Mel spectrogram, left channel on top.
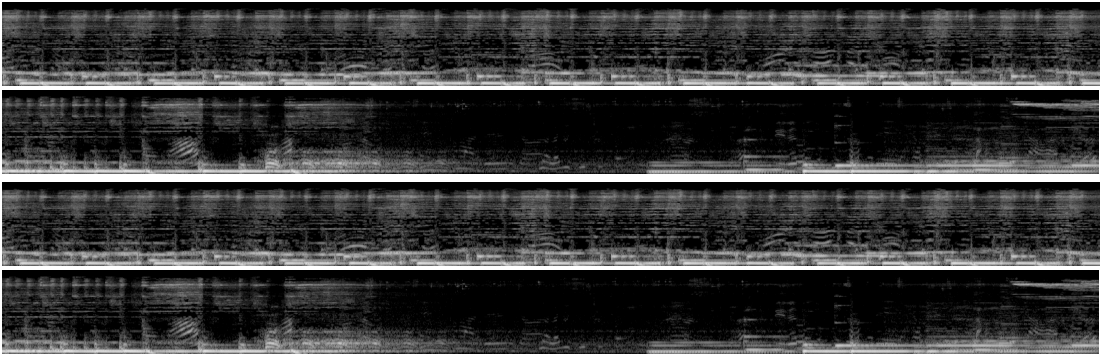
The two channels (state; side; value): identical; both; correlation 1.00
